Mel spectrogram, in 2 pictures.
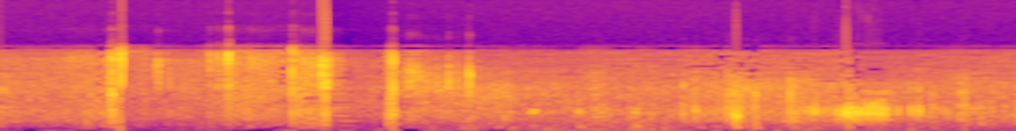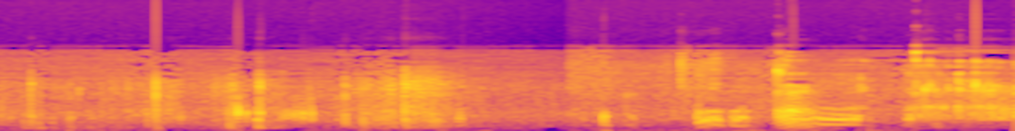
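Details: Adult stomach growling: irregular gurgles, squelches and brief squeaky rumbles; ordinary bowel sounds.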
